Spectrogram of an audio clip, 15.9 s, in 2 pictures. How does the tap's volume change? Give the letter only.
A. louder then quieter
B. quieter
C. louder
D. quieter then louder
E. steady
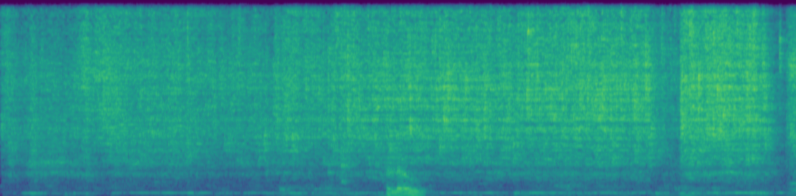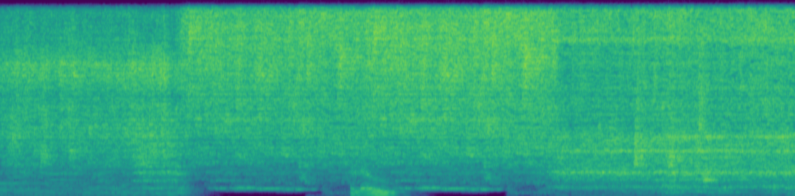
C.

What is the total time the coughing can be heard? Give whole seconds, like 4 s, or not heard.
2 s.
